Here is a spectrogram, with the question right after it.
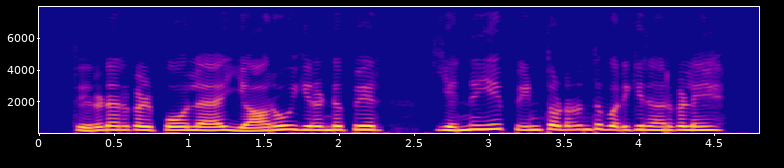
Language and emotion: Tamil, fearful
